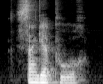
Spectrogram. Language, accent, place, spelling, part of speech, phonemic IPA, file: French, France, Paris, Singapour, proper noun, /sɛ̃.ɡa.puʁ/, LL-Q150 (fra)-Singapour.wav
- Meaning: Singapore (an island and city-state in Southeast Asia, located off the southernmost tip of the Malay Peninsula; a former British crown colony and state of Malaysia (1963-1965))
